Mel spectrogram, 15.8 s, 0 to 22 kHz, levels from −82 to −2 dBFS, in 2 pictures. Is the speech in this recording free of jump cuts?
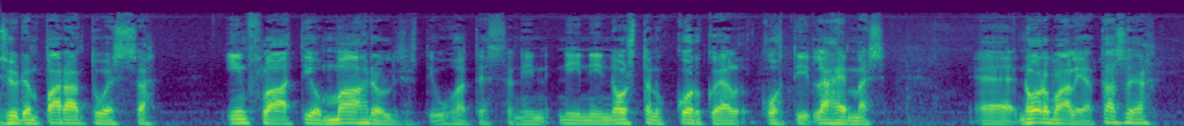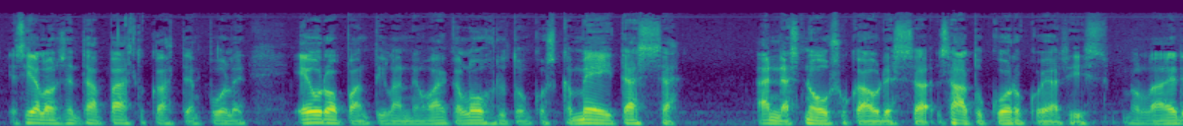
yes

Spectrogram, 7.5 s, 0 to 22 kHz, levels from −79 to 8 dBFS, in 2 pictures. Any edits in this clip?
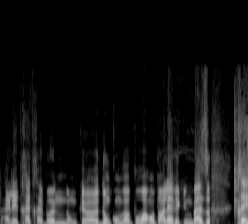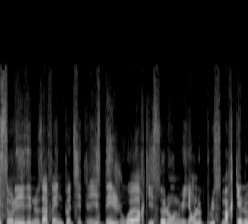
no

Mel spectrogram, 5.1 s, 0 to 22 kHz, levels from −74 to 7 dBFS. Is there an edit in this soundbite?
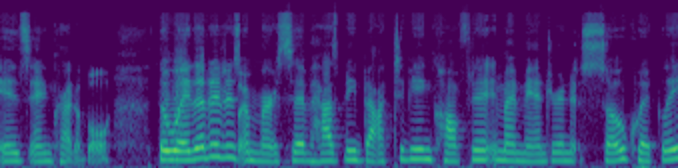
yes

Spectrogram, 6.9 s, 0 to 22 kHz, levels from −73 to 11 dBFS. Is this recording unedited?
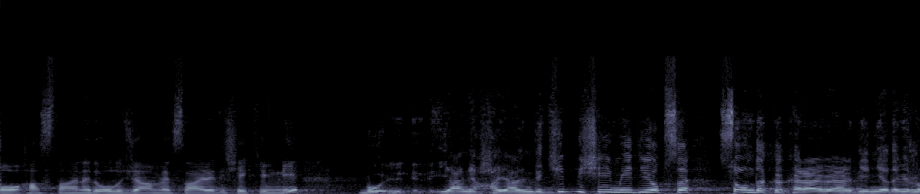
no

